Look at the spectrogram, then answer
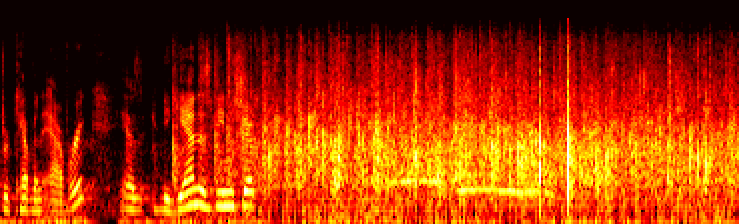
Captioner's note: applause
